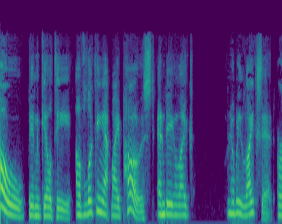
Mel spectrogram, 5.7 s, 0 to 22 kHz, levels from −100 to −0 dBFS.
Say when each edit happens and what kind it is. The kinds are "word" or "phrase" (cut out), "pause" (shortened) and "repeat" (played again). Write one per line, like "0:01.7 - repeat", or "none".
none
